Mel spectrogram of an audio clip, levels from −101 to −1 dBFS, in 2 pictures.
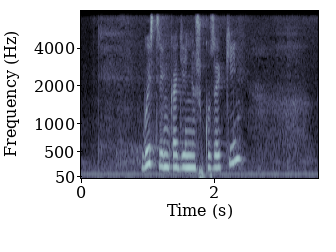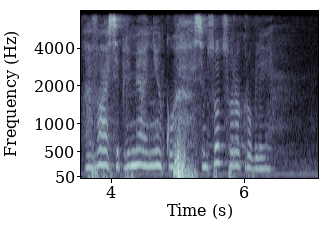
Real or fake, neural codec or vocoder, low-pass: real; none; 7.2 kHz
